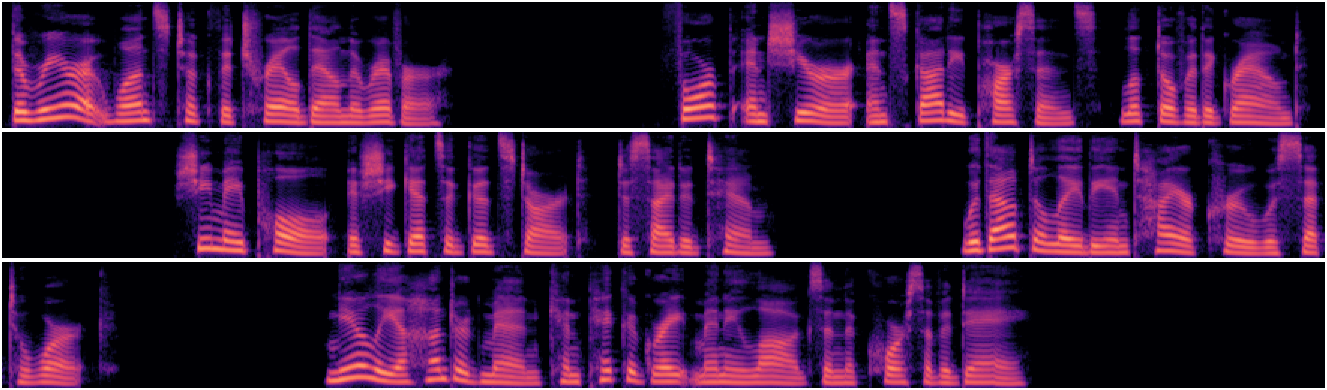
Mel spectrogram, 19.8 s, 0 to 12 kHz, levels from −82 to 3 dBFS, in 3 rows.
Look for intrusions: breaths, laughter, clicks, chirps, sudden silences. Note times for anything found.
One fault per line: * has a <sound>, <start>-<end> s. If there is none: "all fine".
all fine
